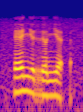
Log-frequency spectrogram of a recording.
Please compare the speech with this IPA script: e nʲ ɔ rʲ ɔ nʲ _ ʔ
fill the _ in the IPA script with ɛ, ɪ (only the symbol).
ɛ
